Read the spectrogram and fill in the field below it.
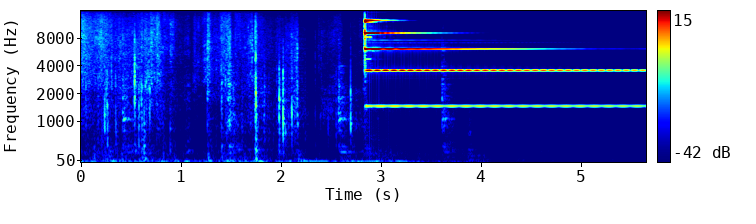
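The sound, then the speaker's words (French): The great astronomical pendulum clock by the engineer Passement, whose mechanism of 120 wheels links the movement of the planets to the second, ticks and whirs with mechanical clicks, then a single bright chime strikes and rings on, slowly fading with a gentle pulsing shimmer. “la grande pendule astronomique de l'ingénieur Passement restitue de façon spectaculaire la somme des savoirs de l'époque.”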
